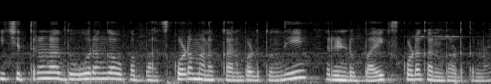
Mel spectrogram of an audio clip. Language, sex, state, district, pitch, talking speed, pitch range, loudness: Telugu, female, Andhra Pradesh, Guntur, 220 Hz, 170 wpm, 195-255 Hz, -14 LUFS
